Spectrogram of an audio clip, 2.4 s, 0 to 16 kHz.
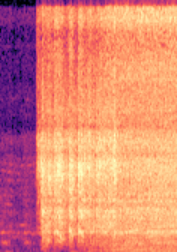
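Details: Toyota Caldina 1AZ that would not start for 5 months due to a blown EFI 20A fuse: after fuse replacement, the engine catches cleanly after a brief crank and settles straight into a steady, even idle with no misses. A healthy start.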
